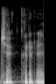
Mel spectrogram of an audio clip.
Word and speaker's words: chakra: Dear Ana, you're never going to pronounce mantra and chakra the same after today. It It's also more satisfying that way. I think colloquially it's called the crispy R and I love that. It's crispy.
